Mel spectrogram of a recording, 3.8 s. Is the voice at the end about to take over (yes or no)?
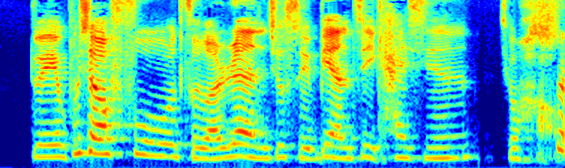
yes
